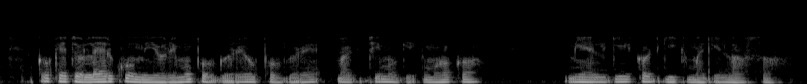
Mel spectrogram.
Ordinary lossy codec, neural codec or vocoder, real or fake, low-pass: none; none; real; 3.6 kHz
